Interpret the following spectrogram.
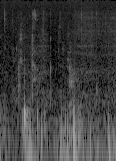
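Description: Faint, irregular low bumps and knocks in a quiet room, about half a dozen of them.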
